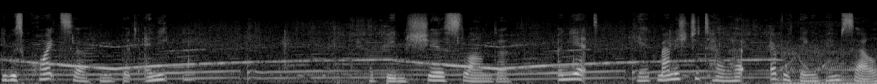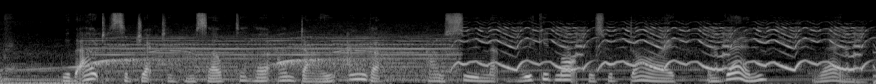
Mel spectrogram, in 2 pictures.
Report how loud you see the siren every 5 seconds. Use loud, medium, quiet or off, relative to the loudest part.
medium, medium, loud, loud.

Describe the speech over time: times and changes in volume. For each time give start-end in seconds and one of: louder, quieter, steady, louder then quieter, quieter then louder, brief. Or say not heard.
0.0-1.9 brief
3.6-17.4 steady.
